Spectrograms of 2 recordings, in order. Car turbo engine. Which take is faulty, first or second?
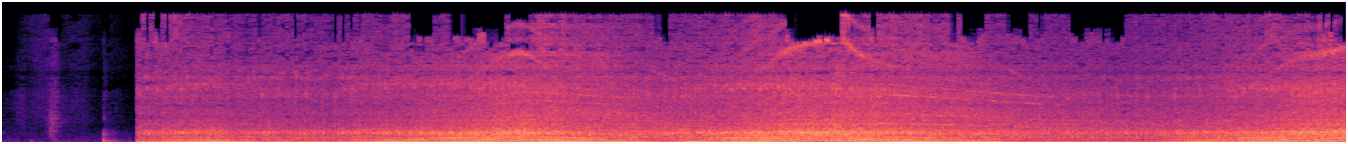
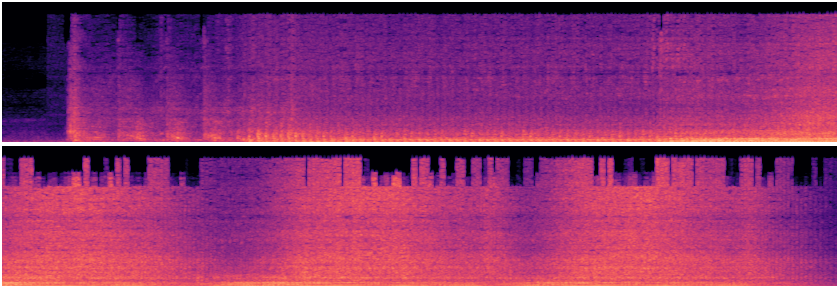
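second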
